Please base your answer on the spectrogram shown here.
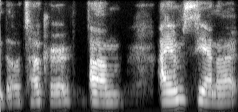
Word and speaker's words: Ceyenna: Tucker um I am Sienna it's pronounced just like the minivan so I hope the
